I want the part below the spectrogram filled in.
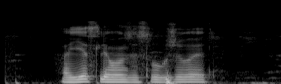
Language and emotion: Russian, neutral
